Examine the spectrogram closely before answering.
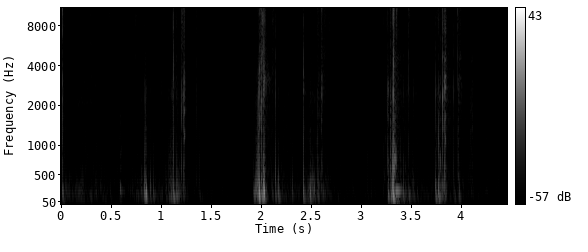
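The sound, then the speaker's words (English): A pen is opened and closed over and over, giving sharp, crisp clicks in loose pairs spaced by short pauses. No one speaks. “Just opening and closing a pen.”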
